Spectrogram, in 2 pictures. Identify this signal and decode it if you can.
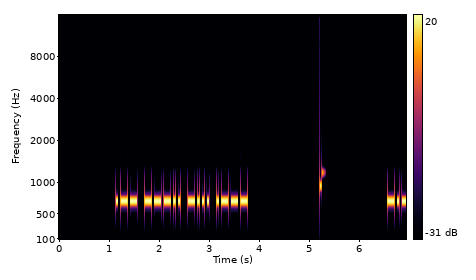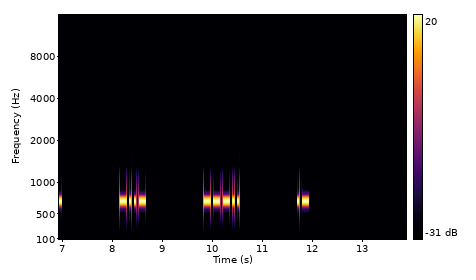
Morse code, heard as a keyed tone, about 25 wpm, spaced as for 11 wpm, 700 Hz. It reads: W8BJ KX8A
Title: USA Call Signs - 4 Characters - 8x Character Spacing - 25wpm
